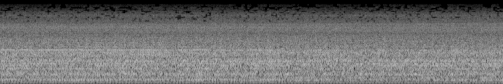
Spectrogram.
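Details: 2002 Chevrolet Impala 3.4L V6 after power steering pump and reservoir replacement, fluid level good: engine idles evenly with a constant hum and no pump whine or groan; power steering quiet and normal.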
